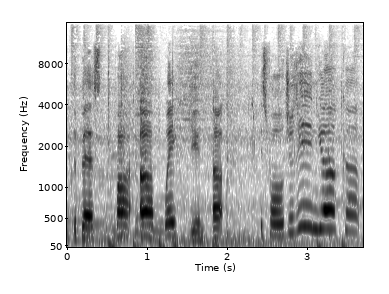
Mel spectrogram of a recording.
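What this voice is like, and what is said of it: Sung jingle ending in falsetto. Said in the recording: “The falsetto in there towards the end.”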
